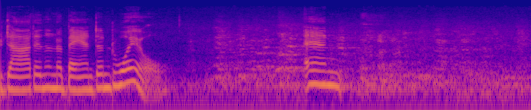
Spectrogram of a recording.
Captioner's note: laughter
